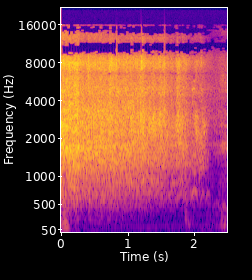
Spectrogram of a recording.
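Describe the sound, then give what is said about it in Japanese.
A dense, continuous buzzing drone of cicadas in summer, on July 21, steady and loud with a slight shimmering pulse, fading a little toward the end, with no voices. “セミの声すげえな 鳴き声。”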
